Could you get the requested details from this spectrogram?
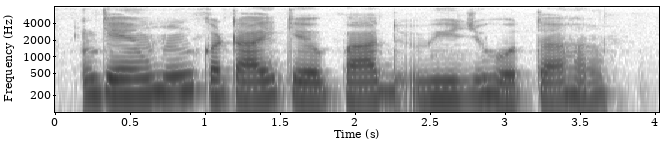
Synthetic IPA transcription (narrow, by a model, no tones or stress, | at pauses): ɡẽːɦũkəʈaːikebaːd̪ʋiːd͡ʒɦoːt̪aɦɛː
